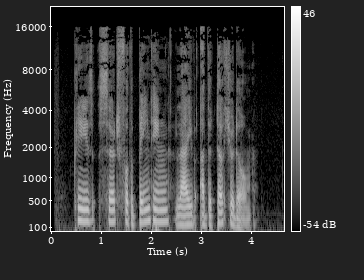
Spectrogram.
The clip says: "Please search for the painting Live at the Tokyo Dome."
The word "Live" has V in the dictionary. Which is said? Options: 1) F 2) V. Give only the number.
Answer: 2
